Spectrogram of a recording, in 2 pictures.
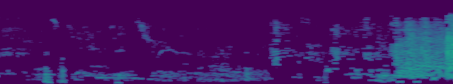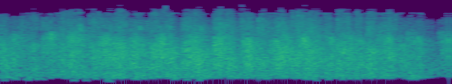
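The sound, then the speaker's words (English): After a few seconds of quiet murmur, an audience breaks into loud, sustained applause in approval, many hands clapping densely and steadily until the end. “We'll just take by your clap that that's approved, all right.”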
